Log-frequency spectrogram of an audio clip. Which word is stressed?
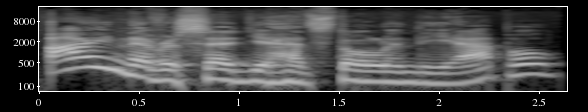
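I. The word "I" carries the stress. Someone else made the accusation. "Oh, maybe it's Esther that did"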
